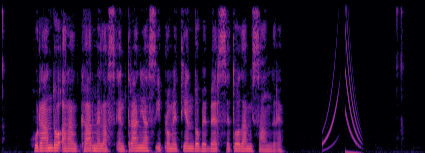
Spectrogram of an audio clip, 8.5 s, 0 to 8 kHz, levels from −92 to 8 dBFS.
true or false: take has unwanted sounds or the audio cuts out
true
